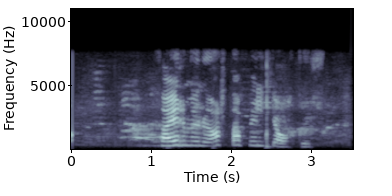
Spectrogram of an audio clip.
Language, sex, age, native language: Icelandic, male, 10, Icelandic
